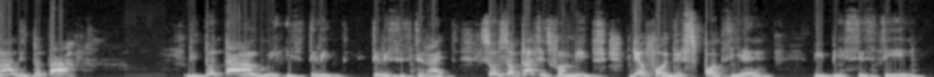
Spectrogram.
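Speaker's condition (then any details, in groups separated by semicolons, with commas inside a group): No condition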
